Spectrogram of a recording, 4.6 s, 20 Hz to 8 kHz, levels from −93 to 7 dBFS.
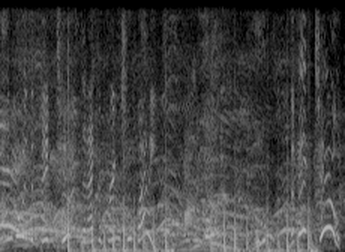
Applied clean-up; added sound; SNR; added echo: none; Crowd + Knock; 0 dB; none.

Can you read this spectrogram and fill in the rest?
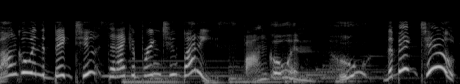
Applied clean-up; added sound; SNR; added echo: none; none; none; none.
